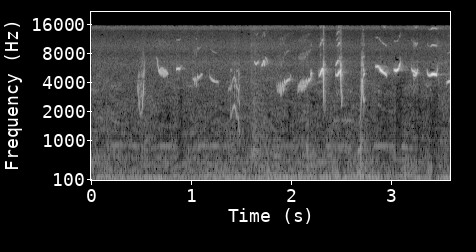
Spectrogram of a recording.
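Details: A Blue-winged Minla starting to sing in full voice, a quick run of thin, high chirps and squeaky whistles, about two to three notes a second, growing louder and busier.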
